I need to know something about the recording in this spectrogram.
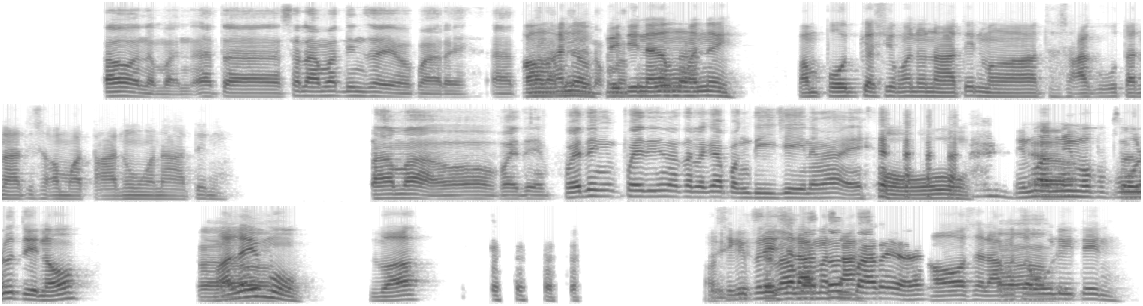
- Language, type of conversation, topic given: Filipino, unstructured, Ano ang opinyon mo tungkol sa epekto ng teknolohiya sa ating pang-araw-araw na gawain?
- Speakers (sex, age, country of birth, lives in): male, 30-34, Philippines, Philippines; male, 35-39, Philippines, Philippines
- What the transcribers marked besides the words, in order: laugh; laugh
